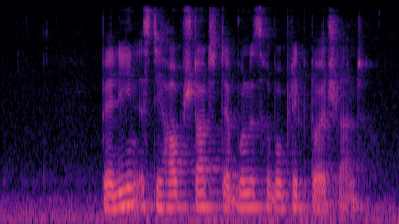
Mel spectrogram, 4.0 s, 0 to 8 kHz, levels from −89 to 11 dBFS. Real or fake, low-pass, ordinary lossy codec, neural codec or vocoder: real; 7.2 kHz; none; none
